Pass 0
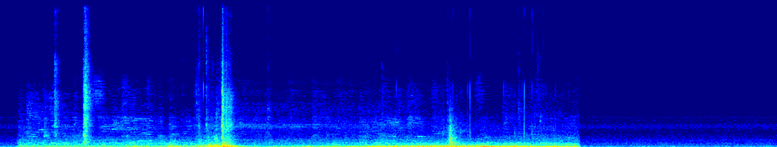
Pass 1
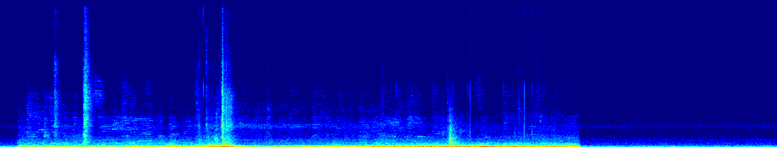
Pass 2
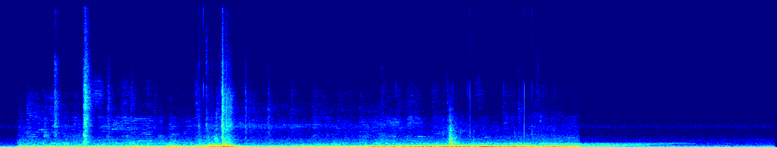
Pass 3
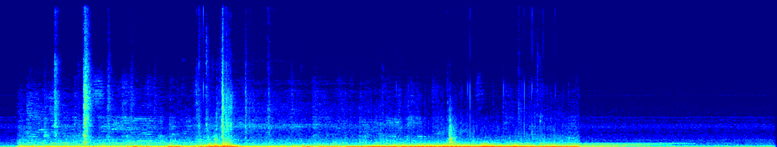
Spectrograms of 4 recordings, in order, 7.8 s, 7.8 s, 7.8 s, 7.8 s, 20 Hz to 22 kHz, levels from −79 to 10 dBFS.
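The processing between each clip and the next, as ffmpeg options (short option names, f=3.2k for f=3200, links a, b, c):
-af "bass=f=250:g=10,treble=f=4k:g=0,volume=-3dB"
-filter_complex "[0:a]asplit=6[a][b][c][d][e][f];[b]adelay=232,afreqshift=-140,volume=-18.5dB[g];[c]adelay=464,afreqshift=-280,volume=-23.5dB[h];[d]adelay=696,afreqshift=-420,volume=-28.6dB[i];[e]adelay=928,afreqshift=-560,volume=-33.6dB[j];[f]adelay=1160,afreqshift=-700,volume=-38.6dB[k];[a][g][h][i][j][k]amix=inputs=6:normalize=0"
-af "asoftclip=type=tanh:threshold=-14.5dB,volume=8dB"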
